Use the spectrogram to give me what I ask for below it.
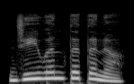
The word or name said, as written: ಜೀವಂತತನ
